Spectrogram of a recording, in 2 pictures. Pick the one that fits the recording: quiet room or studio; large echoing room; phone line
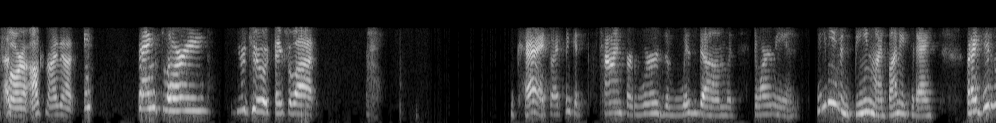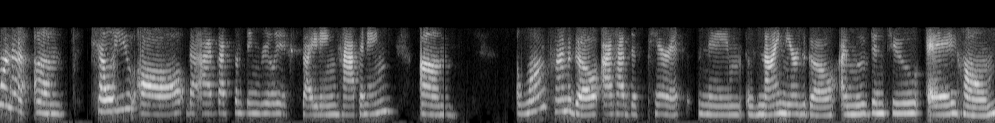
phone line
